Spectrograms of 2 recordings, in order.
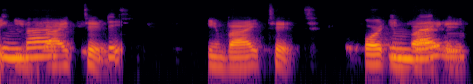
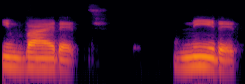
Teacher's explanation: Entonces la regla nos dice, bueno, ojo, cuando usted tenga un verbo terminando en un sonido d o en un sonido t, lo que va a hacer es pronunciar el ed como si fuera un id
